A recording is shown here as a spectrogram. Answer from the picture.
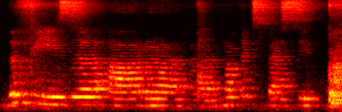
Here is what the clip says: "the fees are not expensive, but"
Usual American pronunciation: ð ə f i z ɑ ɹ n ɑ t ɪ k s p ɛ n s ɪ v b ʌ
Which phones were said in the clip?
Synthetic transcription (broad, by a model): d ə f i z ɑ ɹ n ɑ t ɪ k s p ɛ s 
